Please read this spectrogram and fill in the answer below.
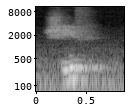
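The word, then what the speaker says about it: sheaf: Sheath is spelled S-H-E-A-F, sheath.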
